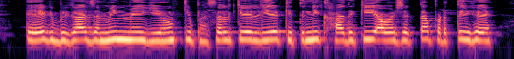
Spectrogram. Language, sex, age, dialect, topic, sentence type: Hindi, female, 18-24, Awadhi Bundeli, agriculture, question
